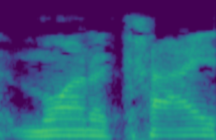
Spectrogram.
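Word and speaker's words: Mauna Kea: Some of the people, you know, The Rock has been over in Hawaii for past few days to protect Mauna Kai.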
